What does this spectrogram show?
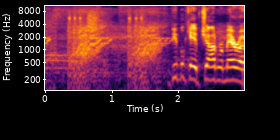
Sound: plasma gun sounds

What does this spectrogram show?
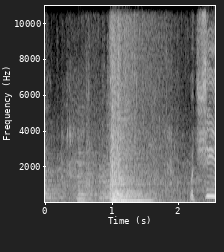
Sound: crashes, crumbles

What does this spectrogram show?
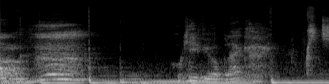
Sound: gasps

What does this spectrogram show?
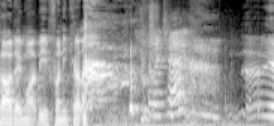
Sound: laughing

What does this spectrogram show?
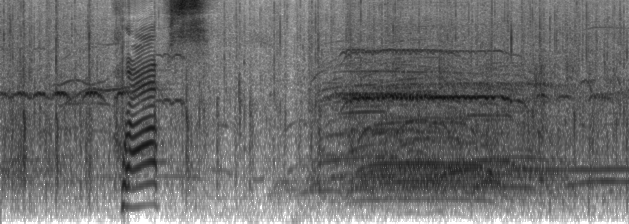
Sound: crowd cheers

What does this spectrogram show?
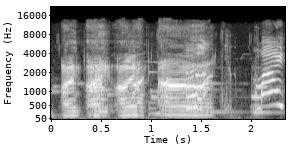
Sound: pigs oinking; giggles

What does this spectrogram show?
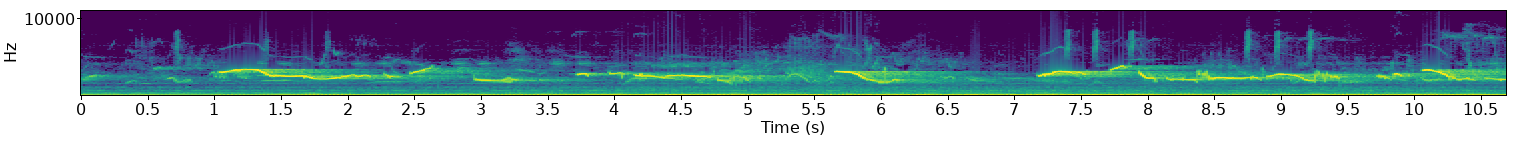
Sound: birdsong

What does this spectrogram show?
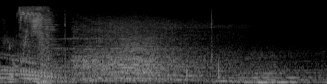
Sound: growling

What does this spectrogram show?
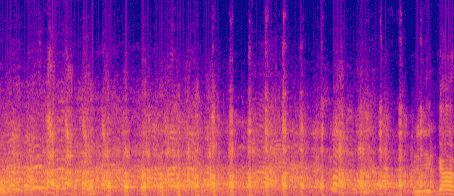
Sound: audience laughing

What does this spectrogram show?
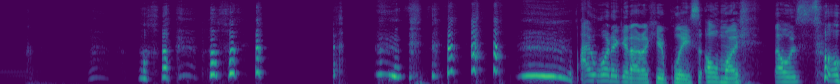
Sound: going insane laughter

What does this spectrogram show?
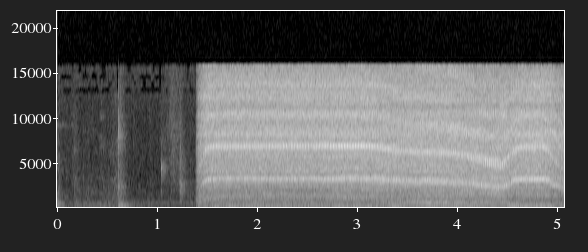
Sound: electric wrench whirs

